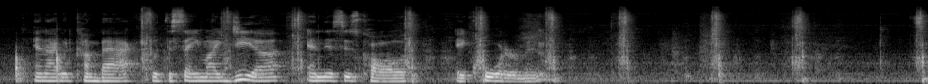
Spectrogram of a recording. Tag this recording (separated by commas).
Speech, inside a small room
